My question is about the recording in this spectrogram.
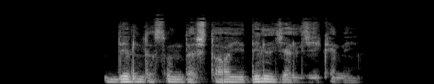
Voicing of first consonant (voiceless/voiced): voiced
